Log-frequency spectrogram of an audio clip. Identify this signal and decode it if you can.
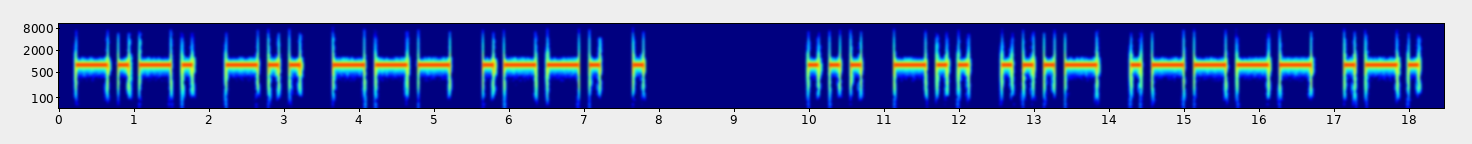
Morse code, heard as a keyed tone, about 8 wpm, 800 Hz. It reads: CDOPE SDV1R
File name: LEZIONI / 6 PKX0 / 6 P 8wpm 3025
